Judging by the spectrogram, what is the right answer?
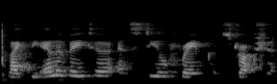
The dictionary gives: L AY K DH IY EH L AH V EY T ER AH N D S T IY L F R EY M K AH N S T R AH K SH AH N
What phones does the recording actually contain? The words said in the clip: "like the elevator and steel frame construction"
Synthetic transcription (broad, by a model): L AY K DH IY EH L AH V EY T ER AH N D S T IY L F R EY M K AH N S T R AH K SH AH N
